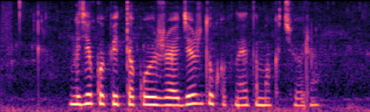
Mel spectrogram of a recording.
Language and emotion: Russian, neutral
